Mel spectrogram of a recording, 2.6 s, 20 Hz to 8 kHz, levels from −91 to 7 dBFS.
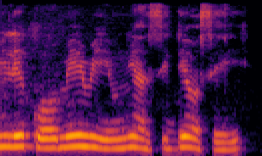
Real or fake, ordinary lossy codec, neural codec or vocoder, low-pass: real; none; none; 7.2 kHz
